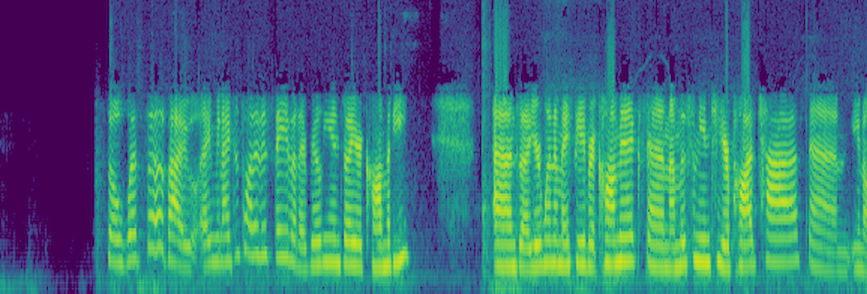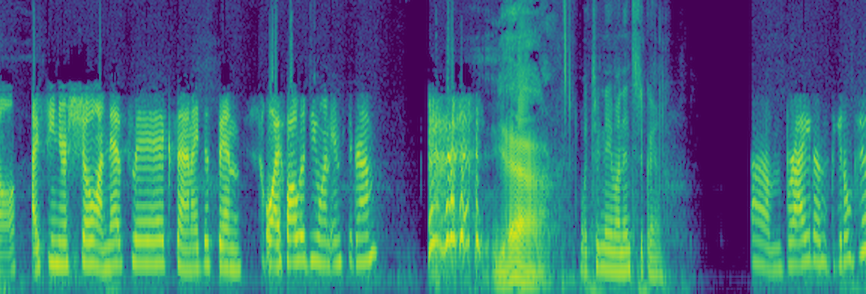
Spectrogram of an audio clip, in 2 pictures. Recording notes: We're back doing our first call-in show in a long time. We take your calls for over an hour.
